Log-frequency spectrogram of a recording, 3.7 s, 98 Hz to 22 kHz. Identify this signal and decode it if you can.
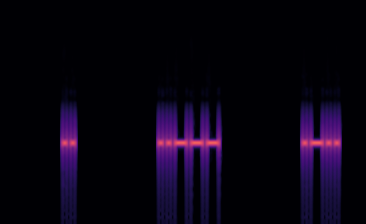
Morse code, heard as a keyed tone, about 30 wpm, spaced as for 9 wpm, 700 Hz. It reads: I2L
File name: Lesson 17e - Letter u - Three Characters 30wpm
